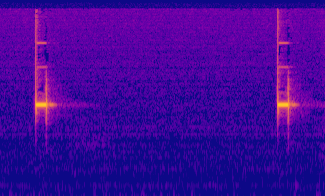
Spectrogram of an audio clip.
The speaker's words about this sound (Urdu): آپ کی کال بند کر رہا ہوں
